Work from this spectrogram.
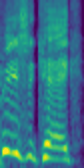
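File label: "piece of cake!" male voice; sonic; vc roger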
